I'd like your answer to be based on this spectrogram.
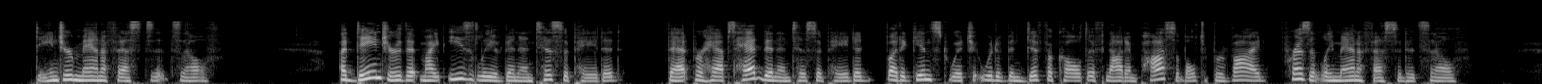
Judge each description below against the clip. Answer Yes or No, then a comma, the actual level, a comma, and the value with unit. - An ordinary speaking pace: No, slow, 125 wpm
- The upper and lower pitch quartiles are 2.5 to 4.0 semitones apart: Yes, average, 3.0 semitones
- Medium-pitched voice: Yes, medium, 180 Hz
